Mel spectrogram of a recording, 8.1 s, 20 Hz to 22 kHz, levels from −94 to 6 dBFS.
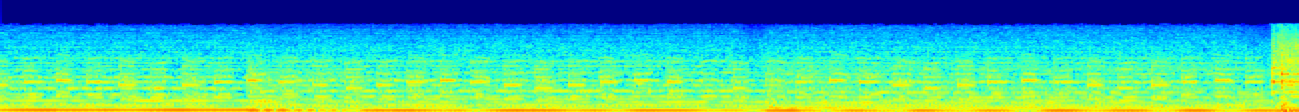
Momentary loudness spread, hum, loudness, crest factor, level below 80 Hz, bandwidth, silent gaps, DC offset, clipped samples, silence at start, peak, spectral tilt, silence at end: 3 LU; none; -23 LUFS; 20 dB; -38 dBFS; 9.2 kHz; none; under 0.1%; under 0.1%; 0 s; -2 dBFS; -6.5 dB/octave; 0 s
